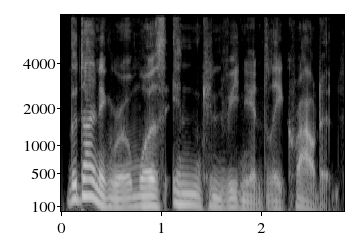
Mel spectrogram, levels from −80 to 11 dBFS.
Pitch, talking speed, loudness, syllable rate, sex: 105 Hz, 125 wpm, -18 LUFS, 4.4 syllables/s, male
